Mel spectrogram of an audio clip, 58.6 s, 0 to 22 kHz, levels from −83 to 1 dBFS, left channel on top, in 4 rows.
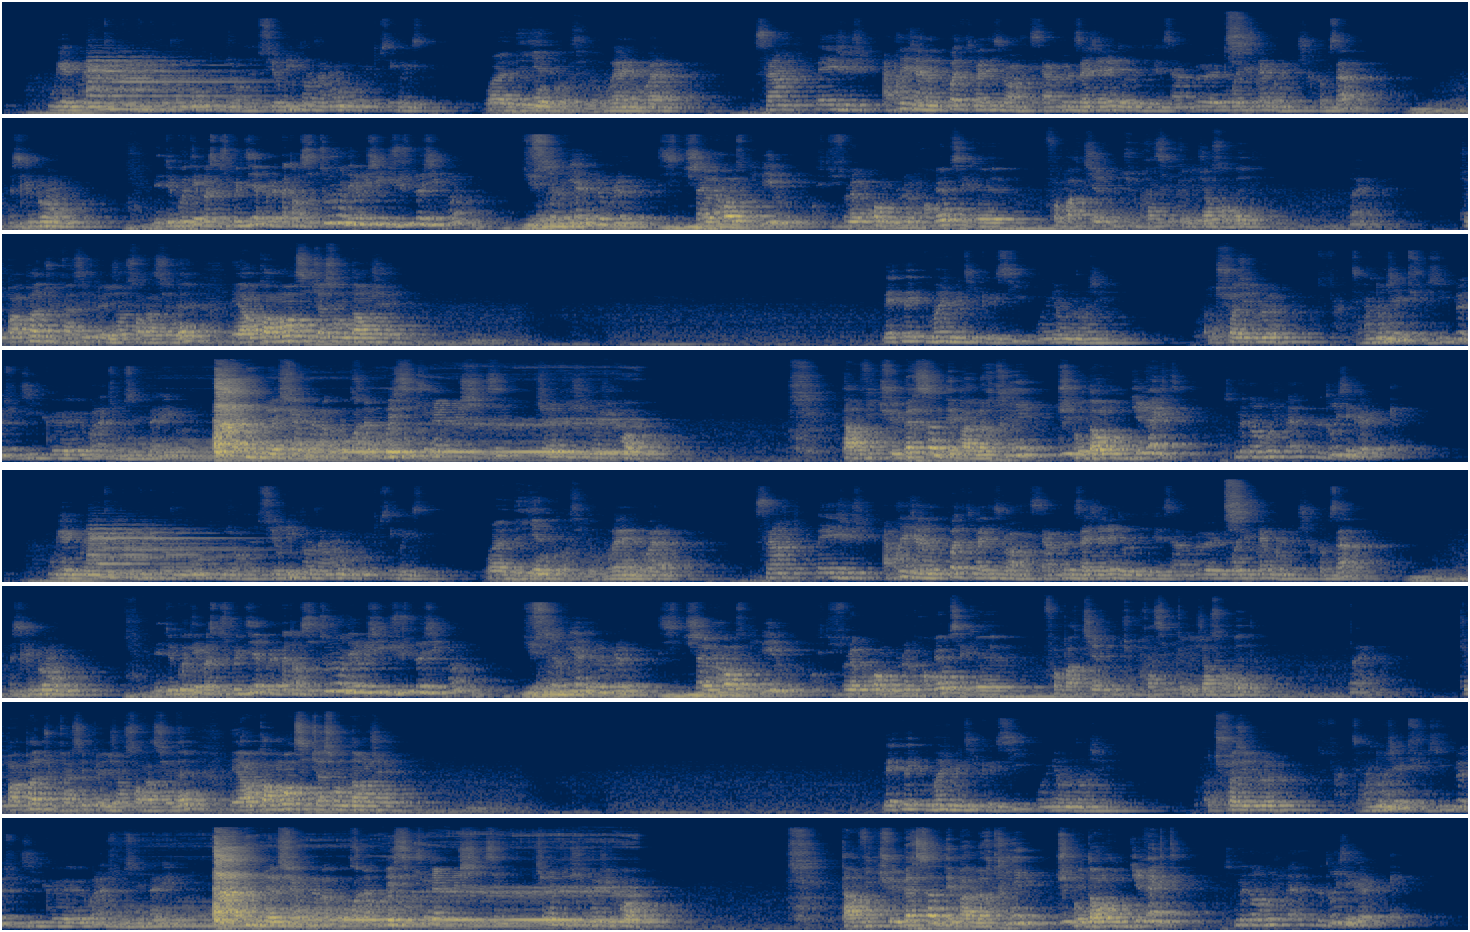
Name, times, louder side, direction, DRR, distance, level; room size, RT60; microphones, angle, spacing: voice 1, 0.4-4.2 6.0-6.7 7.5-13.6 14.7-15.4 16.1-19.3 19.9-22.6 22.9-23.1 23.4-23.8 28.1-28.4 33.9-34.1 38.1-40.4 42.6-45.9 46.4-48.1 54.5-54.9 56.3-57.9, equal, 5° left, -4 dB, 0.5 m, -32 dB
sound 1, 0.8-2.8, equal, 45° left, 0.7 m, -35 dB
voice 2, 4.8-6.0 12.2-12.4 14.0-14.9 15.9-16.2 19.8-20.8 21.3-22.0 23.1-24.8 25.1-27.2 29.2-33.3 41.3-42.2 46.1-47.0 47.3-49.0 49.3-50.5 51.8-52.1 52.4-55.7, equal, 85° right, -3 dB, 0.9 m, -27 dB
sound 2, 45.0-50.4, right 1 dB, 60° right, 0.4 m, -30 dB
3.6 x 2.4 x 2.8 m, 1.1 s
head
